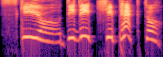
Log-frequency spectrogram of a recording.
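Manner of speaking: high, loud, slow spell chant; slow shouted incantation. Acted. Casting a spell, slow shouted incantation. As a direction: chant the Latin slowly and loudly.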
